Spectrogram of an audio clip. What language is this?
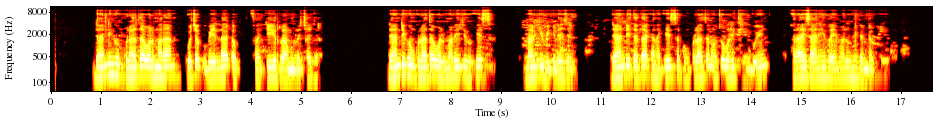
Oromo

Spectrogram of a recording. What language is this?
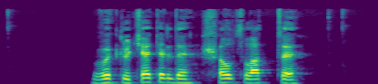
Bashkir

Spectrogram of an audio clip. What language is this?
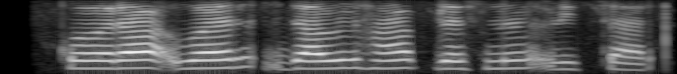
Marathi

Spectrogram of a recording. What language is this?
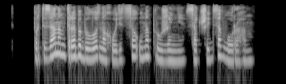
Belarusian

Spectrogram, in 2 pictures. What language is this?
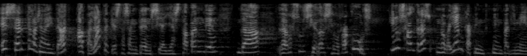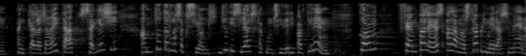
Catalan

